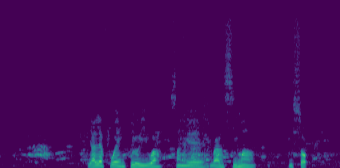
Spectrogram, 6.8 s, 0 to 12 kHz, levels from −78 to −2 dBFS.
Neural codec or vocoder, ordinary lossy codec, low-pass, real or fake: none; MP3, 48 kbps; 10.8 kHz; real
